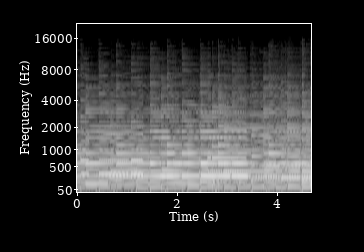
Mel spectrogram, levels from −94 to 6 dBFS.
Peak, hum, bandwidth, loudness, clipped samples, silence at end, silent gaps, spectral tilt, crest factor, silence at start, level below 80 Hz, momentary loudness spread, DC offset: -4 dBFS; none; 7.4 kHz; -16 LUFS; under 0.1%; 0 s; none; -8 dB/octave; 12 dB; 0 s; -44 dBFS; 5 LU; under 0.1%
